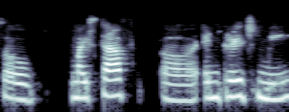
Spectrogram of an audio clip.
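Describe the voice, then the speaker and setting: With a Tamil Nadu accent, a woman speaks at a fairly high pitch in a monotone, flat intonation. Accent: Tamil Indian English. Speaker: alumnus speaker at student induction. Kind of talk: informal talk to students. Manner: hesitant, many fillers.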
